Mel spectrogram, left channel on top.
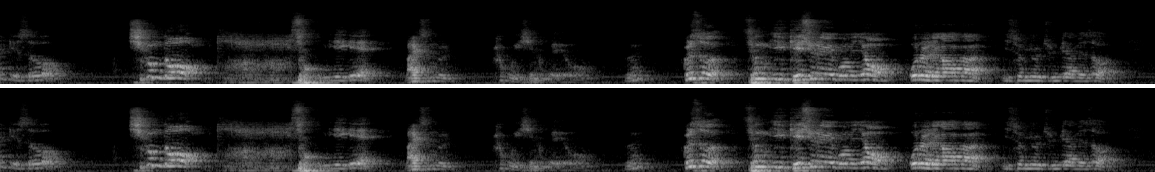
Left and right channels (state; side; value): identical; both; correlation 1.00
